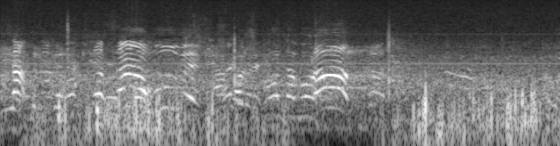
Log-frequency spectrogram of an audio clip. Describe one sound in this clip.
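Young men shout to each other from a distance across an open outdoor field.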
